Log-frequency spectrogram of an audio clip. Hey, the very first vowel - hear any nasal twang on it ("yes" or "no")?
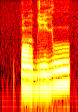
yes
